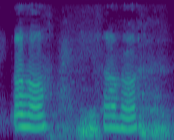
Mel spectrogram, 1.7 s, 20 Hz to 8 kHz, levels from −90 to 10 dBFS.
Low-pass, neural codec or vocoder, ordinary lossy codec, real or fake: 7.2 kHz; codec, 16 kHz, 1.1 kbps, Voila-Tokenizer; none; fake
